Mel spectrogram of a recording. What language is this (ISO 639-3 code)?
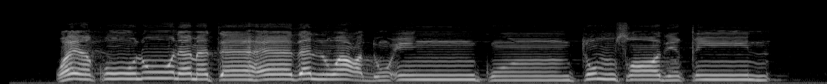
ara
